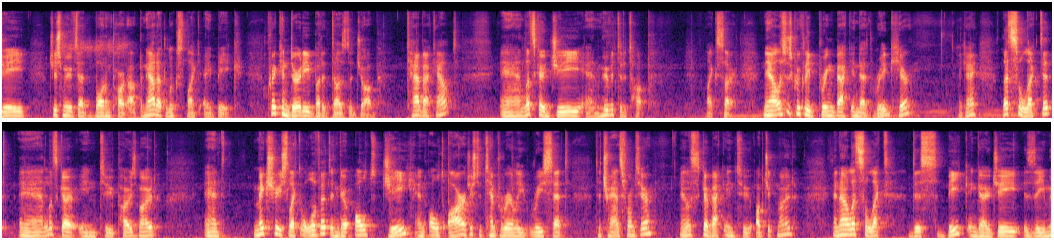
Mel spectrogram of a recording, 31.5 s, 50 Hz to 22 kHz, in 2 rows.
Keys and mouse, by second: 0.0-2.0 middle drag, 0.0 g, 2.5-3.0 middle drag, 3.5-6.0 middle drag, 4.3 KP_3, 6.0 Tab, 7.5 shift+middle drag, 7.9 middle drag, 8.2 g, 10.2 g, 12.6 click, 13.4 click, 14.3-16.6 shift+middle drag, 16.6-27.9 drag, 18.5 z, 21.5 alt+g, 22.4 alt+r, 27.9-31.4 middle drag, 28.5 KP_1, 30.3 g.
